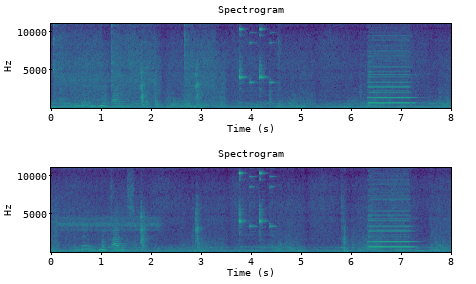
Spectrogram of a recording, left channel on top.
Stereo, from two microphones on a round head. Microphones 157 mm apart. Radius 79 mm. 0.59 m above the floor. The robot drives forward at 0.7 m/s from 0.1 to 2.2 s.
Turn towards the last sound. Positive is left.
turn(degrees=0)  # may be behind; listen again after turning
